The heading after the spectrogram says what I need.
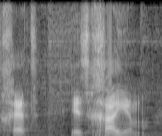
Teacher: it makes that hard kh sound that you do in the back of your throat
